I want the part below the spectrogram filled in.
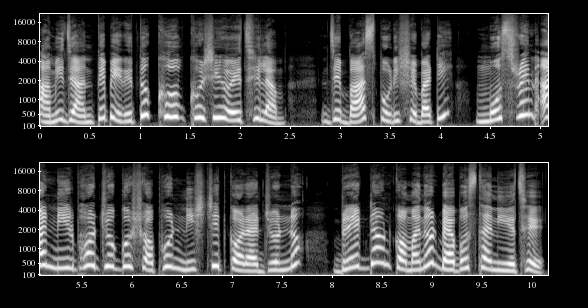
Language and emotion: Bengali, happy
